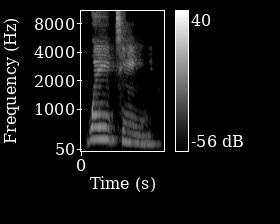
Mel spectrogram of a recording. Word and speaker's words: waiting: A, waiting. Waiting, trọng âm rơi vào âm 1 mọi người nhé. Waiting, nhấn mạnh âm 1 ạ.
